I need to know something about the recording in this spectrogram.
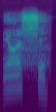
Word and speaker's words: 몇 시: Solito suena miat, pero a la par tiene shi. Entonces, esta también se arrastra. Myoshi.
